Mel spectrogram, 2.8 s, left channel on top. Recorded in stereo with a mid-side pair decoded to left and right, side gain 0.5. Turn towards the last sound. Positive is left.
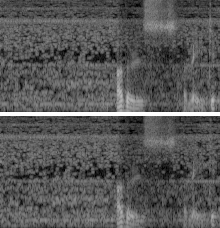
turn(degrees=35)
